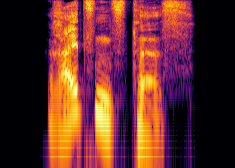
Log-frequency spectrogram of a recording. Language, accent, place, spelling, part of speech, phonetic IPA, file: German, Germany, Berlin, reizendstes, adjective, [ˈʁaɪ̯t͡sn̩t͡stəs], De-reizendstes.ogg
- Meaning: strong/mixed nominative/accusative neuter singular superlative degree of reizend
